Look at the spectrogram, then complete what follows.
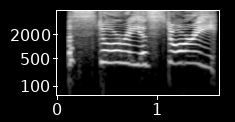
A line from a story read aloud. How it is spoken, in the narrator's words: cried the children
